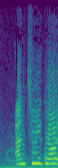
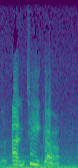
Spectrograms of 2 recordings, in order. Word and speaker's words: Antigua: you heard both pronunciations Antigua is the Spanish pronunciation because of the whole Columbus thing and in Spanish Antigua means ancient but we were colonized by the British in 1632 so it's pronounced Antigua so now we're going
